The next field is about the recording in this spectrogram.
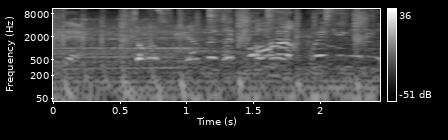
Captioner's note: car revving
